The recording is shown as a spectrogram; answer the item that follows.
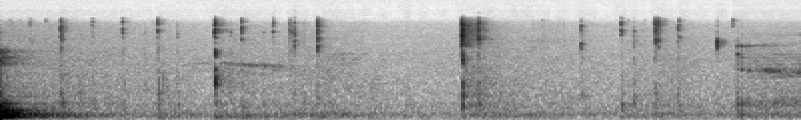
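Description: Faint computer keyboard keystrokes: a scattering of light, irregular clicks as a line of code is typed.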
